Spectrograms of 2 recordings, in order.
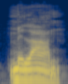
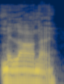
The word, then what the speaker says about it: Milan: Milan's English influence is so deep that the club's name is still pronounced the English way, Milan, not Milano.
